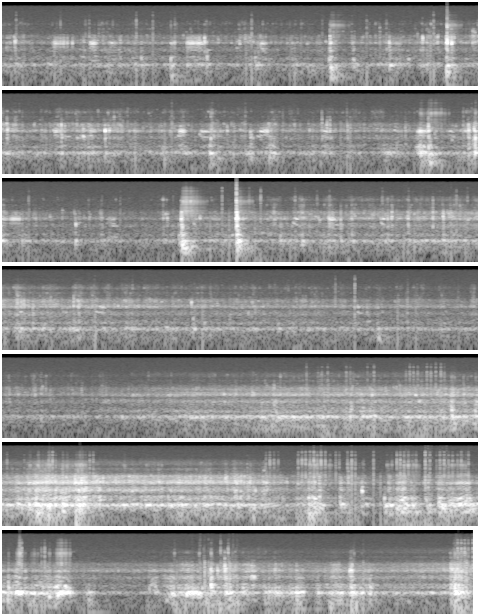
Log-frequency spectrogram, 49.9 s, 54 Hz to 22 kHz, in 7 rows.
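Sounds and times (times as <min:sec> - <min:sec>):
paddle strokes: 0:00.0 - 0:49.9
water splashing against hull: 0:00.0 - 0:49.9.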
